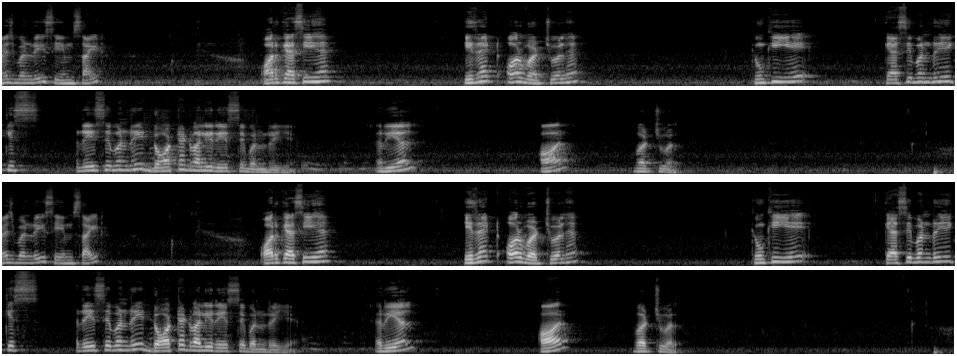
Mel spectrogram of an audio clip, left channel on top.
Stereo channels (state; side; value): normal; both; correlation 0.19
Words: बन रही, सेम साइड। और कैसी है, इरेक्ट और वर्चुअल है, क्योंकि ये कैसे बन रही है, किस रेस से बन रही है, डॉटेड वाली रेस से बन रही है, रियल और वर्चुअल।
